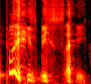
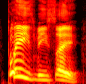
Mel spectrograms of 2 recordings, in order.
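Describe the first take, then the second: First: Slow, soft and sincere; slow soft plea. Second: Said in the usual way. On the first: Shown as a demonstration. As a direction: ease off and plead gently.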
